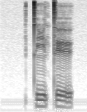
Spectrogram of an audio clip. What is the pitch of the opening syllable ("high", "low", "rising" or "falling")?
low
